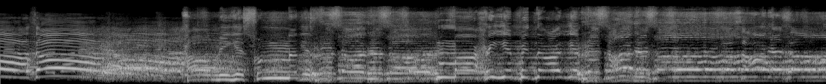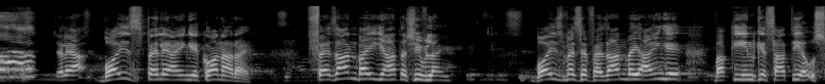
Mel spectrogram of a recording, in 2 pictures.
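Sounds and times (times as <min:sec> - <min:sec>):
crowd at a team competition event chanting a slogan: 0:00.0 - 0:08.6
speech: 0:02.2 - 0:07.1, 0:08.8 - 0:16.5.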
